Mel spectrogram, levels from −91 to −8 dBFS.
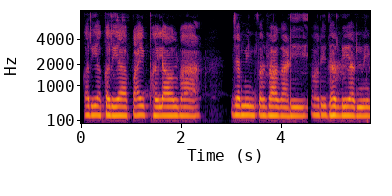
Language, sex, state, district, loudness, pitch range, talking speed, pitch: Bhojpuri, female, Uttar Pradesh, Gorakhpur, -29 LUFS, 185-195 Hz, 145 wpm, 190 Hz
